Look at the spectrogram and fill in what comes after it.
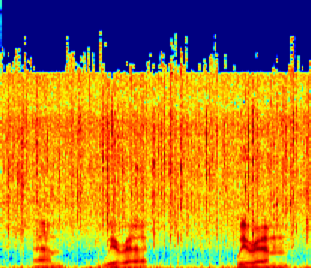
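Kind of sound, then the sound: nature, campfire crackling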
